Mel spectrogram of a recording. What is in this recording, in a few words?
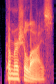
"commercialize", American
